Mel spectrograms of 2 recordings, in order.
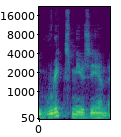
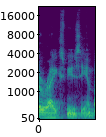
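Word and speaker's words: Rijksmuseum: drayton i just found out that it's actually pronounced the rix museum and not the reichs museum i was saying it wrong the entire trip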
